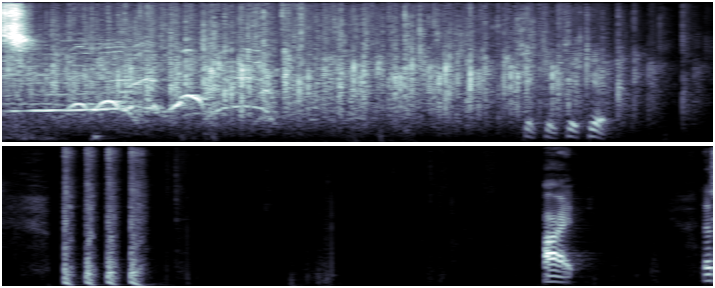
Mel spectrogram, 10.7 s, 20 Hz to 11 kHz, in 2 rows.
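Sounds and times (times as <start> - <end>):
live audience whistles and cheers: 0.0 - 2.6
live audience applauding: 0.0 - 5.4
speech: 3.9 - 4.7, 9.4 - 9.7.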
